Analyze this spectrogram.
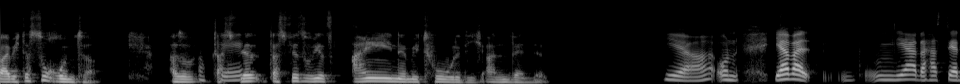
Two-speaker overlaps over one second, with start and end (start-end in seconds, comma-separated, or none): none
